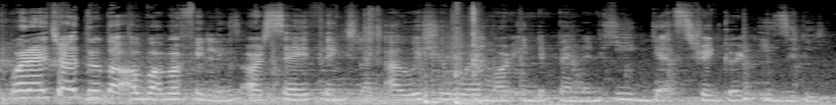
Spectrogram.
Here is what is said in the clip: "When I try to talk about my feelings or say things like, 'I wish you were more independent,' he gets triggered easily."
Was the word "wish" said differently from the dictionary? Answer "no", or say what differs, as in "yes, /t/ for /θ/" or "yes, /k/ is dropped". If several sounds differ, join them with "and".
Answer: no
